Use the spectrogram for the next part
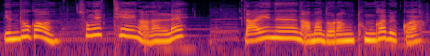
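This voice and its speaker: A woman voicing a bossy older sister-figure who sets up blind dates, brisk and knowing. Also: fairly high pitch, expressive, darkish tone, faint music behind. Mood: cheerful.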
